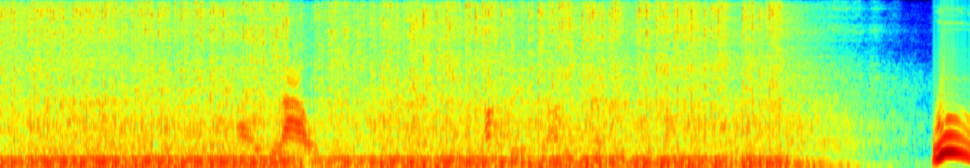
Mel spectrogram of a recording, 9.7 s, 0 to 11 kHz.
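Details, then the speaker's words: VW beach buggy on a 1967 shortened chassis, believed twin-port air-cooled engine, just restored, first start: low steady loud thrumming idle holding even for several seconds before shutoff; running fine. "that is loud holy crap yeah but that's"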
